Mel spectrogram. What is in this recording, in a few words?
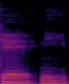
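"keni", concatenated syllables; Affixing experiment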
